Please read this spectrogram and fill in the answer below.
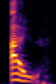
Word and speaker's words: au: good start, but then to get it really right is to think of that spectrum. Ah and u. And so I'm putting those together, au. Au. Nice and open, blowing out a candle.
